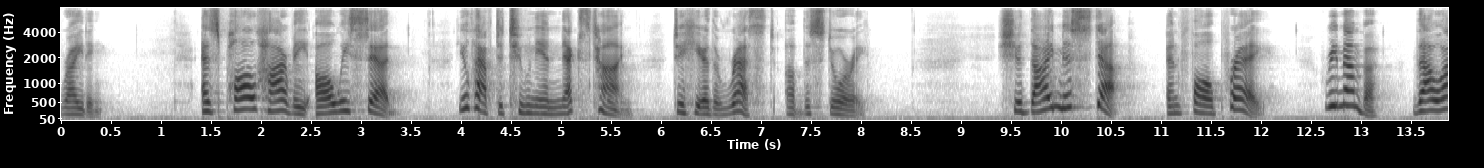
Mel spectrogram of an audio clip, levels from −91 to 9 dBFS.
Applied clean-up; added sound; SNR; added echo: none; none; none; none.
